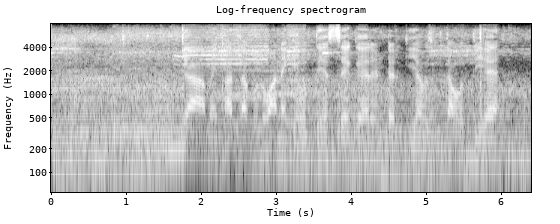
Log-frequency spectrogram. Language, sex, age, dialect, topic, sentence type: Hindi, female, 18-24, Awadhi Bundeli, banking, question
